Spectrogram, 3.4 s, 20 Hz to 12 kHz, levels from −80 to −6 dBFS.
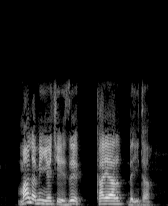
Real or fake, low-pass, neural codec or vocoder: real; 7.2 kHz; none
